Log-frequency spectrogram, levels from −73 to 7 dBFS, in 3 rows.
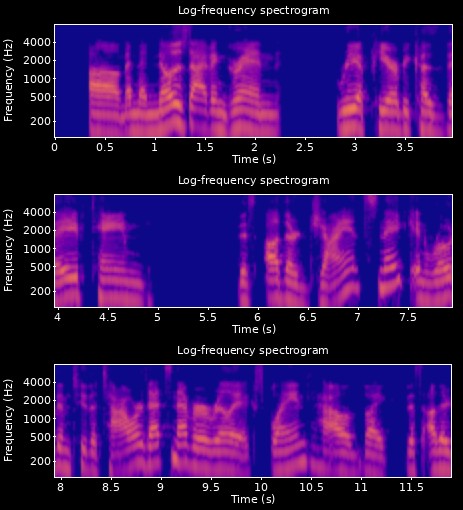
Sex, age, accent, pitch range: male, 20-39, American, 135-160 Hz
